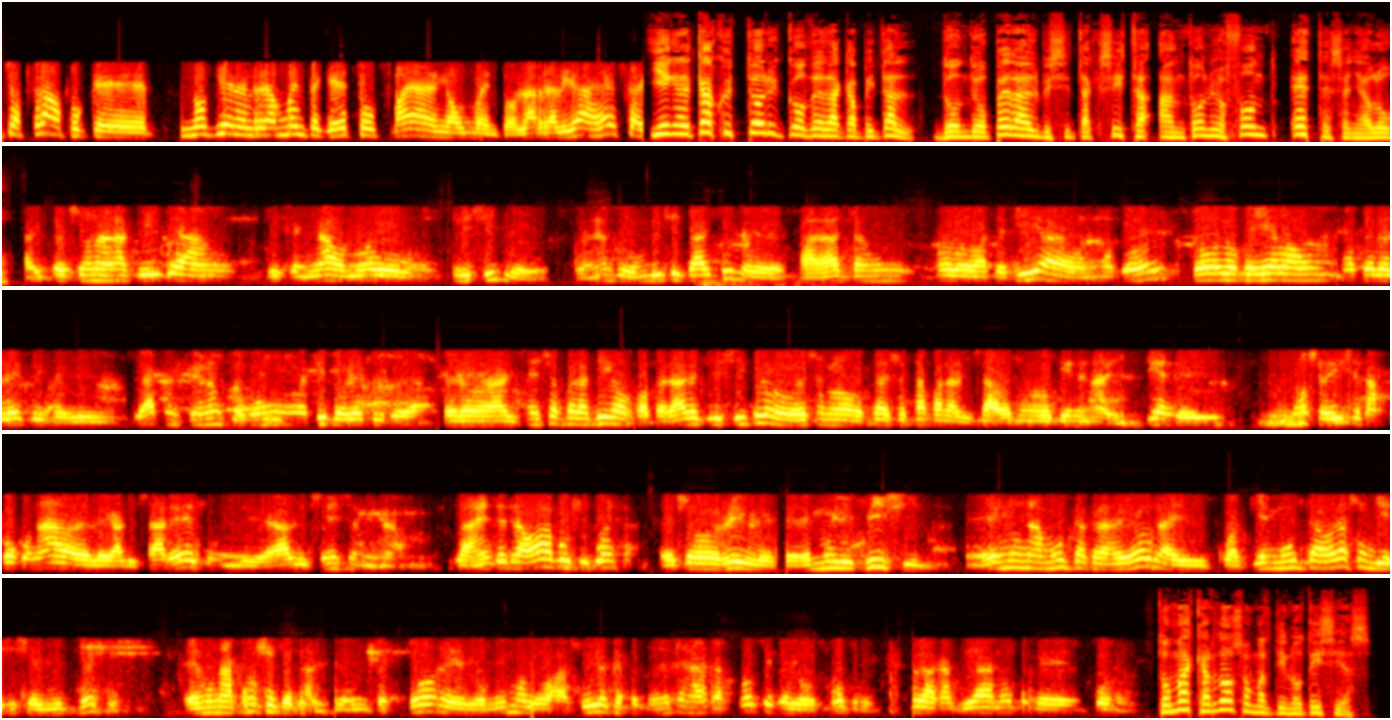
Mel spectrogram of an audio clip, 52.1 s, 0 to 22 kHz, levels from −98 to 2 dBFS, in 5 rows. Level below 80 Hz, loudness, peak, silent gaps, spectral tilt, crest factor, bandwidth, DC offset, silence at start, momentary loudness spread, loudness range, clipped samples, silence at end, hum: -62 dBFS; -18 LUFS; 0 dBFS; none; -5.5 dB/octave; 18 dB; 12.5 kHz; under 0.1%; 0.05 s; 10 LU; 4 LU; under 0.1%; 0.2 s; none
